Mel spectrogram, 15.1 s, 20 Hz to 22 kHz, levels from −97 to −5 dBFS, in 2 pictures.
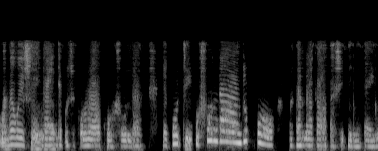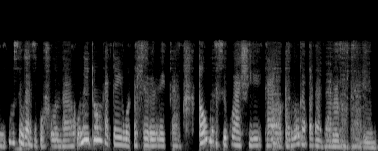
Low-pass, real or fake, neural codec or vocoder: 7.2 kHz; fake; codec, 44.1 kHz, 1.7 kbps, Pupu-Codec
